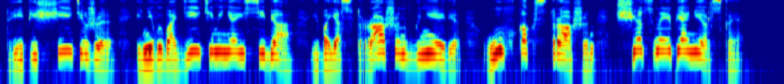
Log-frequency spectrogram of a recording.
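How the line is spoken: Breathless shouting. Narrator (Russian): Волька, не переводя дыхания, закричал

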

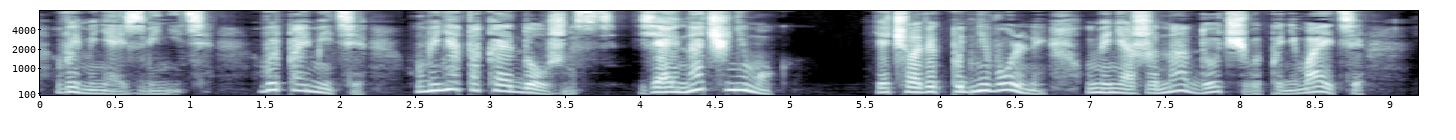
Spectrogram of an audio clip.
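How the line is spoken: Rapid, rushed whisper. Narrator (Russian): глотая слова быстро-быстро, зашептал

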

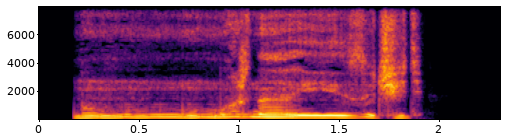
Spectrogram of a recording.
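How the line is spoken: Trembling voice. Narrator (Russian): подрагивающим голосом спросил Павел Матросов

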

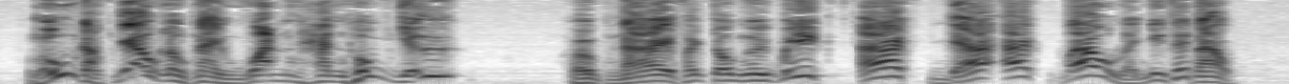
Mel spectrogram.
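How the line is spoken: Angry. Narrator (Vietnamese): Đạo sĩ râu dài giận dữ nói

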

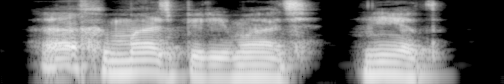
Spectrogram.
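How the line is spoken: King's hoarse voice. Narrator (Russian): проговорил хриплым голосом король

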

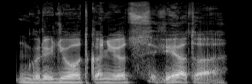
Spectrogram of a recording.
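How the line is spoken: Deep bass voice. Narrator (Russian): пробасил Мектик

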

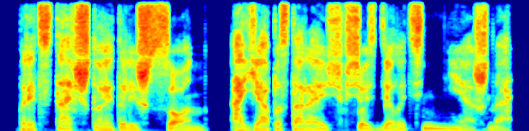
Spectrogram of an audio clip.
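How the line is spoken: Near whisper in ear. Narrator (Russian): едва не прошептала мне на ухо Великая

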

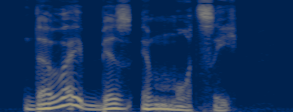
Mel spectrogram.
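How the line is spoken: Calm. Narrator (Russian): спокойно сказал Голубков

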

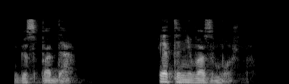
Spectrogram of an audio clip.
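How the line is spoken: Calm. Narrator (Russian): спокойно сказал он

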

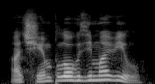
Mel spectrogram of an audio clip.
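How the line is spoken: Angry reply. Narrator (Russian): ответила и сердито поджала губы

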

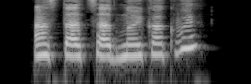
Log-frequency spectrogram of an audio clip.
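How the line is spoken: Snide remark. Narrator (Russian): ехидно бросила

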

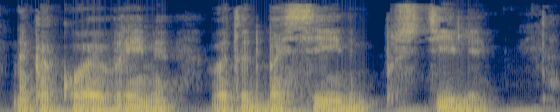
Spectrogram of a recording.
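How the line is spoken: Timid squeak. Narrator (Russian): Робко пискнул он

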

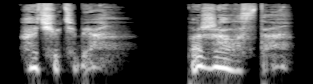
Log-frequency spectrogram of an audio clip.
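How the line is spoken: Whispering between kisses. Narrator (Russian): шептал между поцелуями

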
